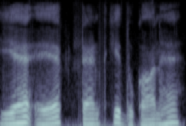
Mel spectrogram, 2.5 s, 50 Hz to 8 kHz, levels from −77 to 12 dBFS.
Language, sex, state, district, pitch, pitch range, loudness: Hindi, male, Uttar Pradesh, Saharanpur, 115 Hz, 110-135 Hz, -15 LUFS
